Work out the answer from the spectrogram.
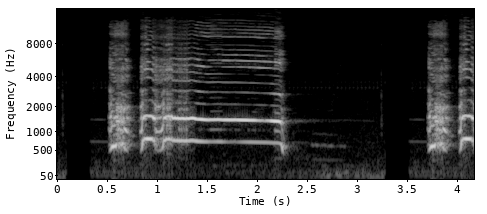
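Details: Cock-a-doodle-doo from a rooster: brief broken opening syllables, then a long, level, ringing note that ends abruptly, followed after a short silence by the beginning of another crow.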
